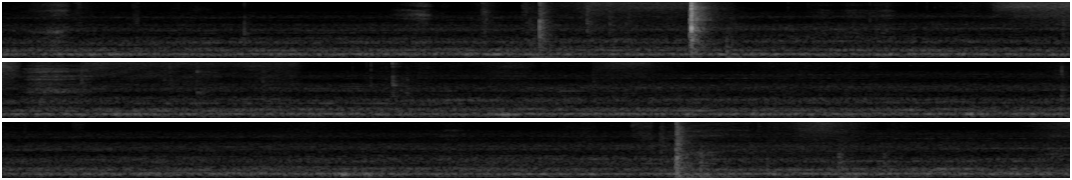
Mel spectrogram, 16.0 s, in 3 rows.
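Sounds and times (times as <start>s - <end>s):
low steady hum: 0.0s - 16.0s
soft breaths: 1.9s - 9.9s, 12.9s - 16.0s.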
